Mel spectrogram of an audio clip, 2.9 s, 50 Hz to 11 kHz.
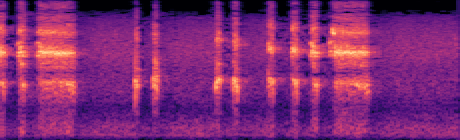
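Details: Red-legged partridge in the wild, March 2022, delivering loud grating chuck-chuck notes that run into longer rasping phrases, repeated in a choppy rhythm above a low steady hiss.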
